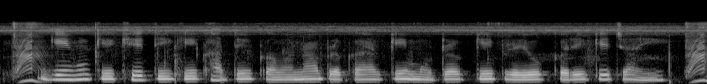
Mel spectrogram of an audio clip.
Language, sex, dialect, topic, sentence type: Bhojpuri, female, Western, agriculture, question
